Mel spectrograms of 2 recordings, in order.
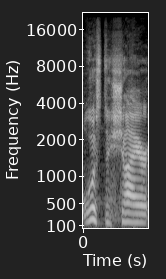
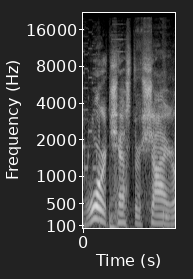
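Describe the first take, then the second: First: The word is said in its short, common form. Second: Every syllable is sounded out as it is spelled. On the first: This is how most people say it. "It's not Worcestershire" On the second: This follows the written form of the word. "it's pronounced Worcestershire. Look how it's spelled"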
